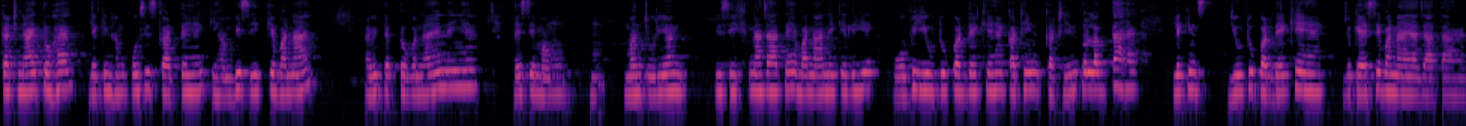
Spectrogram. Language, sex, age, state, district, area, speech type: Hindi, female, 30-45, Bihar, Samastipur, rural, spontaneous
